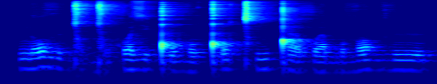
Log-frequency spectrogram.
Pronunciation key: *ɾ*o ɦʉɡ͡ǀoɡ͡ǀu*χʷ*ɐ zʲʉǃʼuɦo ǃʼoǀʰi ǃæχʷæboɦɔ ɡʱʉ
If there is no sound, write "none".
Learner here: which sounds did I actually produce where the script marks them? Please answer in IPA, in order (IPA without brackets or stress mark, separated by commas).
n, χʷ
